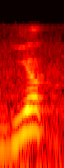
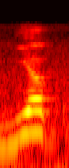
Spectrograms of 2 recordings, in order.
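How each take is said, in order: Both takes have the same delivery.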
